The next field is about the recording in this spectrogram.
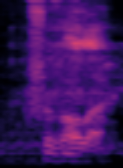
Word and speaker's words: Frevola: Yeah, Ferola's been around for, or how do you pronounce that? Frevola? – Frevola.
